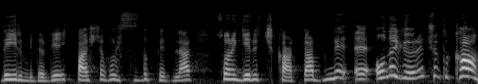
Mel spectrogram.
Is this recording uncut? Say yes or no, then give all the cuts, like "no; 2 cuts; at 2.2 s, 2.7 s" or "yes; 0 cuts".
no; 1 cut; at 3.2 s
